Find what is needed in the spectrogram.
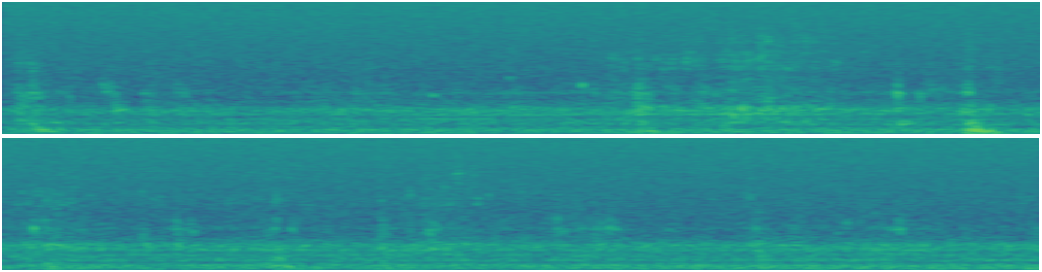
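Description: Steady low rumble aboard a small motorboat on open water, with small knocks and one louder thump about five seconds in.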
